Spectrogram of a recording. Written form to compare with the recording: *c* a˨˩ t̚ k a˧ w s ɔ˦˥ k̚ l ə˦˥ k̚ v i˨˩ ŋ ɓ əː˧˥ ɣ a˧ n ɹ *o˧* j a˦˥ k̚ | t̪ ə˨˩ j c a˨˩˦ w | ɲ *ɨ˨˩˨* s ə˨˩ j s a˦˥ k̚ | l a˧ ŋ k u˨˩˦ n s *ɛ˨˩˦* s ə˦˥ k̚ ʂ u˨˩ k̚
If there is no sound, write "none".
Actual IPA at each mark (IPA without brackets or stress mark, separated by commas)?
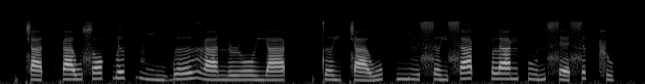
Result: c, o˧, ɨ˨˩˦, ɛ˨˩˨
